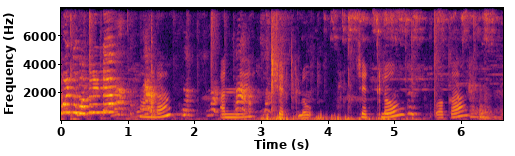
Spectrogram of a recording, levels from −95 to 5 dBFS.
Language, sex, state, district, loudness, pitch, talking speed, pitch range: Telugu, female, Andhra Pradesh, Annamaya, -19 LUFS, 315 Hz, 45 wpm, 265-410 Hz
